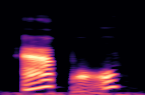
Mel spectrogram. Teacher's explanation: Mouth feels kind of open. Yeah, jaw drops a bit, mouth is fairly open, and your tongue is pretty low and flat in your mouth. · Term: cat vowel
